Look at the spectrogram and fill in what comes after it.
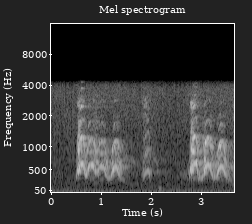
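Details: Barking dogs on a lanai give loud, rough barks in quick runs of three to four, a single softer bark between the two main bursts, over low steady background noise.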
